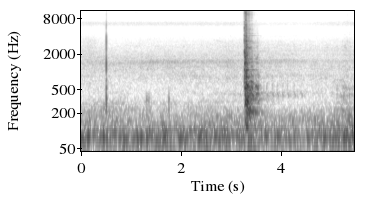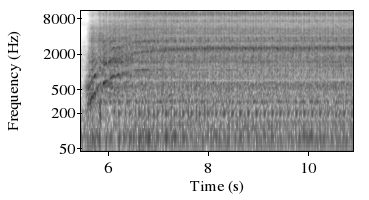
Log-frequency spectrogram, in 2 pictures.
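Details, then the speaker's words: Briggs & Stratton 01815 standby generator converted to a trailer, cranking in manual mode; steady, even churn about three beats a second with no firing; cranks but won't start, owner suspects no fuel. "And it's going to keep doing that until the battery just dies. But almost feels like I'm not getting any fuel."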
